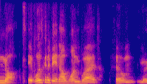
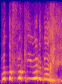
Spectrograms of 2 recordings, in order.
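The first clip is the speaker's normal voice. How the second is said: high, loud, fast cracked yell; laughing mock outrage; 9 dB louder, faster than usual. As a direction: shriek it through laughter. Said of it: "You're like".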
